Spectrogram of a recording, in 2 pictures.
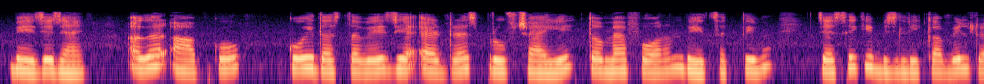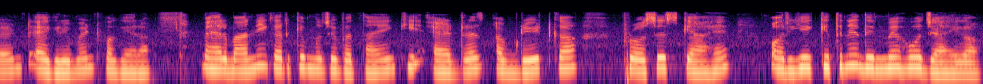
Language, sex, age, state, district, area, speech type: Urdu, female, 30-45, Delhi, North East Delhi, urban, spontaneous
